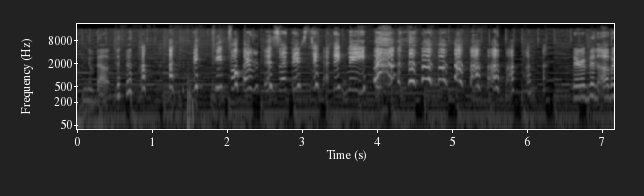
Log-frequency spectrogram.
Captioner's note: laughing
